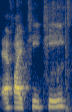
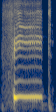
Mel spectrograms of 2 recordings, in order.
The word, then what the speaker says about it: FITT: One of them is called FITT Lures. Grab the wrong. No, that's I think you mispronounced that. That's feet. FITT Fit Lures. Oh no, So, no. I thought you said FIIT. No.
